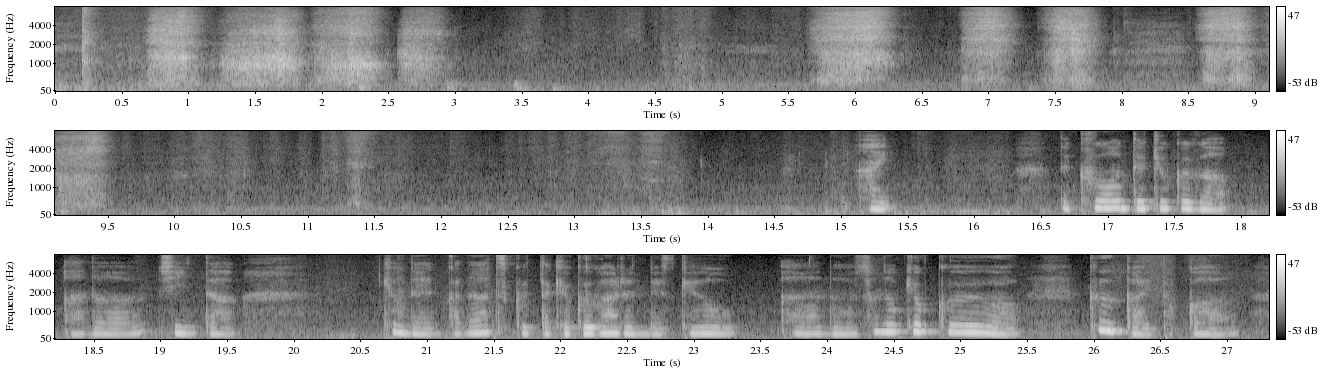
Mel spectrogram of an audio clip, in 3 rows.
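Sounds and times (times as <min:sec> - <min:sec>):
person blowing nose: 0:00.7 - 0:03.0, 0:05.6 - 0:09.7, 0:11.2 - 0:11.6
sniffs: 0:00.7 - 0:03.0, 0:05.6 - 0:09.6
speech: 0:15.2 - 0:15.5, 0:16.6 - 0:19.9, 0:20.7 - 0:27.2.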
